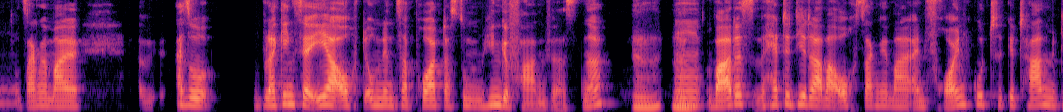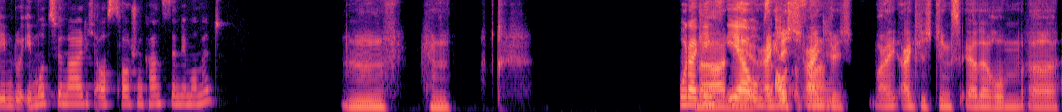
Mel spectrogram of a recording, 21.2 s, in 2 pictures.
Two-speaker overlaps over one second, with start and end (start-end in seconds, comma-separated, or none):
17.6-19.1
